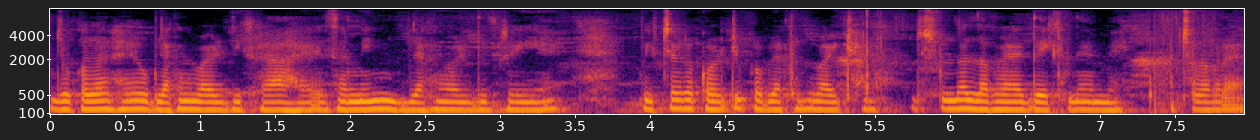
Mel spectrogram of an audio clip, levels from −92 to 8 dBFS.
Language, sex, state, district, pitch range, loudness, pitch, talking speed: Hindi, female, Uttar Pradesh, Muzaffarnagar, 170-180 Hz, -17 LUFS, 175 Hz, 265 wpm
